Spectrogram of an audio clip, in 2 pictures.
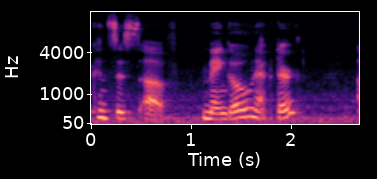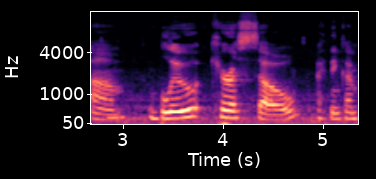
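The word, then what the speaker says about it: curaçao: And it consists of mango nectar, blue curacao. I think I'm pronouncing Kurosawa?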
